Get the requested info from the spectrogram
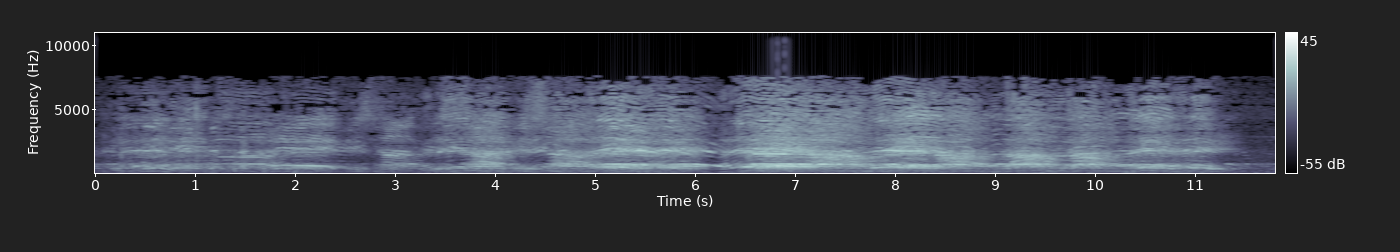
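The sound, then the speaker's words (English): A crowd of many voices screams and shouts at once, a dense, sustained roar of overlapping cries that swells and surges for several seconds without a break. “Everybody's screaming, nobody's chanting.”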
